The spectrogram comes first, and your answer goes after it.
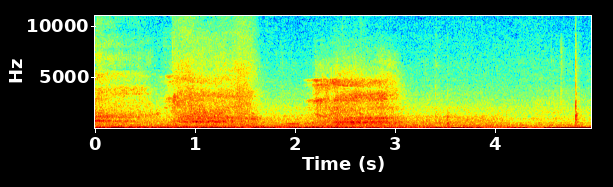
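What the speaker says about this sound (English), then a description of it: "My apologies for the yawning" A person yawning, two long breathy exhalations a second apart, close and fairly loud over a low background hum from an XCOM 2 game session.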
